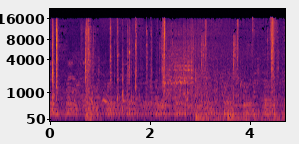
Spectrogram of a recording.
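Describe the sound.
A car engine hums steadily from inside a vehicle driving through Los Angeles, a continuous low drone with occasional clicks and bumps, while voices murmur faintly over it.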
